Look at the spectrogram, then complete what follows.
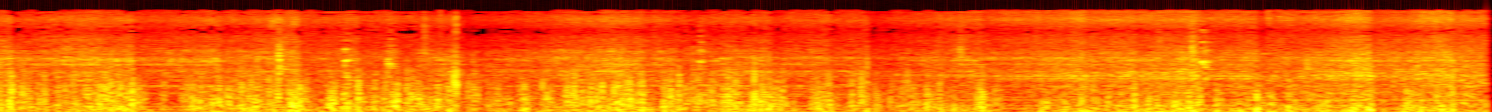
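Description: Open-sided game-drive vehicle driving over a bumpy dirt track: engine running, the body rattling and knocking over the ruts, and wind buffeting the microphone.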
